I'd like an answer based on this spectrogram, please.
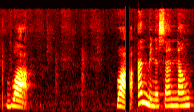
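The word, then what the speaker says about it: は: Followed by wa. So minasan, we call it ha in hiragana, right? But since it's in particle, so we will pronounce it wa.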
